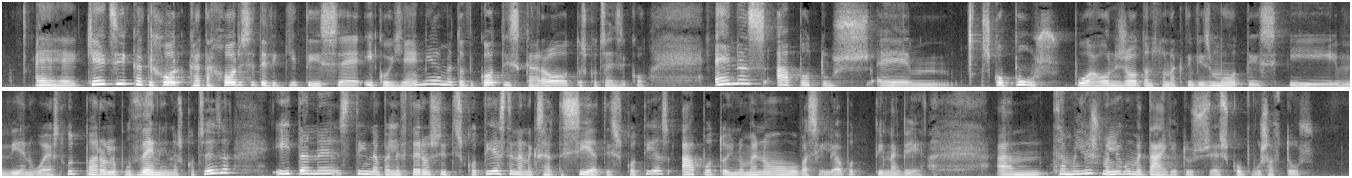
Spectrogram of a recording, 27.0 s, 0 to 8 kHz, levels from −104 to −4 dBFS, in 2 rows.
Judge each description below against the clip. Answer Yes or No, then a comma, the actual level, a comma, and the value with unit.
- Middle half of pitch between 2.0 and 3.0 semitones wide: No, average, 5.2 semitones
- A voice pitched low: No, high, 195 Hz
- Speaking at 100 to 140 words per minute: Yes, average, 135 wpm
